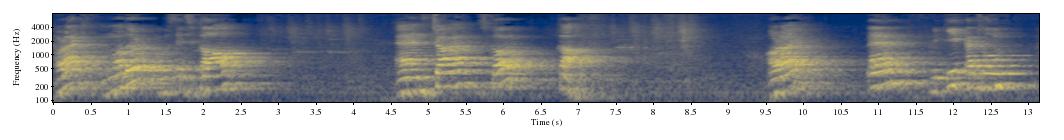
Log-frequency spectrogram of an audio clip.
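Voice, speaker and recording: A young man with an Indian English accent teaching a class, slow and repetitive, often checking with "isn't it?". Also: high voice. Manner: slow, repeats words, asks "isn't it?". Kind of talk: classroom grammar lesson. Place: classroom at a chalkboard. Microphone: far camera. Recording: echoey room from far off.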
